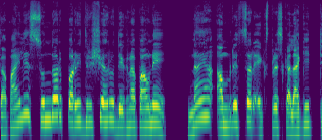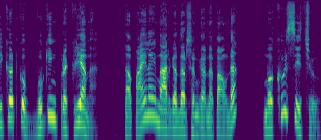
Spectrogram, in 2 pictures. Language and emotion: Nepali, happy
